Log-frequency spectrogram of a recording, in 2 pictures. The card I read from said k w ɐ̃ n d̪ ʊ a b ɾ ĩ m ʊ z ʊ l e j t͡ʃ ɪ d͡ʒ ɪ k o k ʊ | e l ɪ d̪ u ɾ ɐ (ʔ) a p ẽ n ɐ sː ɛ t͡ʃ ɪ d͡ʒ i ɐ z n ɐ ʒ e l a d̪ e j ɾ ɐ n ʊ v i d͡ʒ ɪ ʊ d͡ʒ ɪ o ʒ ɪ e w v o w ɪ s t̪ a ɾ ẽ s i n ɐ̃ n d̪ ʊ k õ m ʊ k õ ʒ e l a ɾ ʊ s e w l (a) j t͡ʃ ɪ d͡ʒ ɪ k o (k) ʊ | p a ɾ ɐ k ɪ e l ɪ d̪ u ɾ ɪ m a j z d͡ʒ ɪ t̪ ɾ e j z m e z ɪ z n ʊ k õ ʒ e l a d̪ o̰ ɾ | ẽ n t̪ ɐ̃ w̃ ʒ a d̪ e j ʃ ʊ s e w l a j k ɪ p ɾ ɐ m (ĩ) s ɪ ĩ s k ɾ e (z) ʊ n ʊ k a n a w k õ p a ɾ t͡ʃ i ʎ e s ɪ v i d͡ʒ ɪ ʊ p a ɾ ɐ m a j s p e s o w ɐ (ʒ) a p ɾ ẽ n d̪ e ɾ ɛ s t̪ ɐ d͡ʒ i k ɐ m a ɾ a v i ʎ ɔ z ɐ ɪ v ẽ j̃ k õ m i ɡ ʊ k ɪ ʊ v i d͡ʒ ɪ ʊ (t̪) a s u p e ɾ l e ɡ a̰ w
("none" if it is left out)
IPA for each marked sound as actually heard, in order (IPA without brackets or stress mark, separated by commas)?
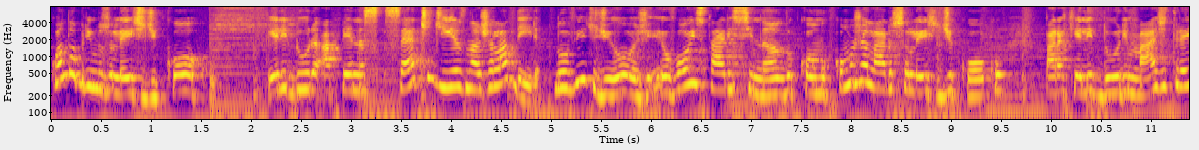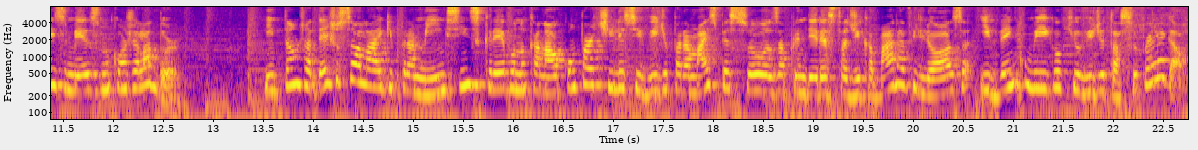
ʔ, e, k, ĩ, v, z, t̪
